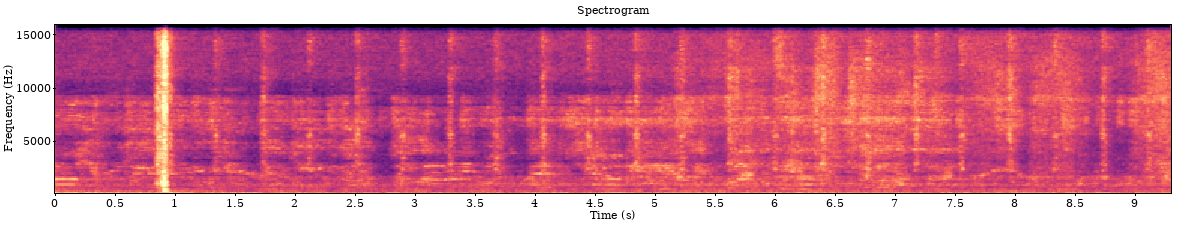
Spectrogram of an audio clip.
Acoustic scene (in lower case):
car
